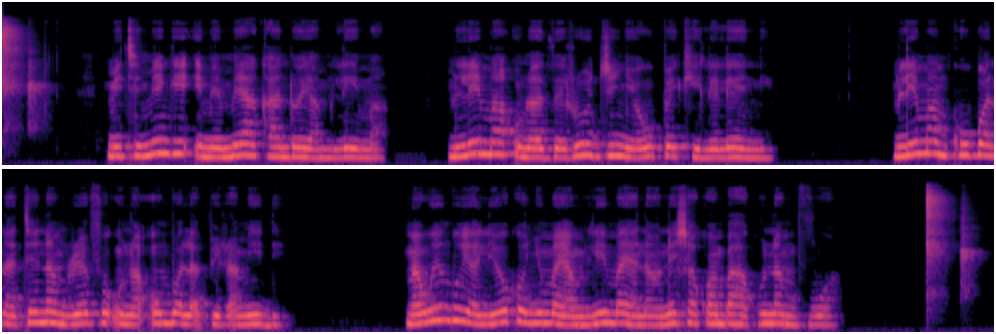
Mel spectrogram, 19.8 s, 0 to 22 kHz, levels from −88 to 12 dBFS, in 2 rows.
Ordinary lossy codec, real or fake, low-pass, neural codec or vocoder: none; fake; 14.4 kHz; vocoder, 48 kHz, 128 mel bands, Vocos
